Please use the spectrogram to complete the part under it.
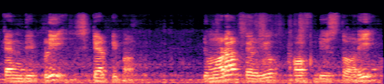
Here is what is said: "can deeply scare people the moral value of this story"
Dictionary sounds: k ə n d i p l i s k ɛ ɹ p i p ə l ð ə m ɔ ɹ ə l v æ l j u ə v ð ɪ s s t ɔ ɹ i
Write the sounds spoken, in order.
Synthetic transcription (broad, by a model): k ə n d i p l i s k ɛ ɹ p i p ə l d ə m ɔ ɹ ə l f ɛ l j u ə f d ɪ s s t ɔ ɹ i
